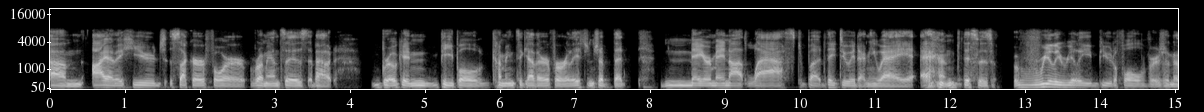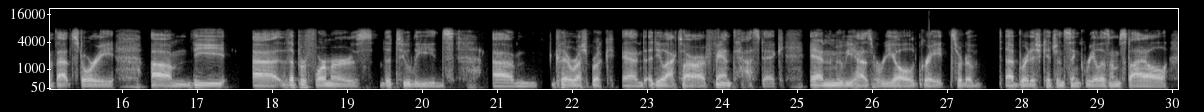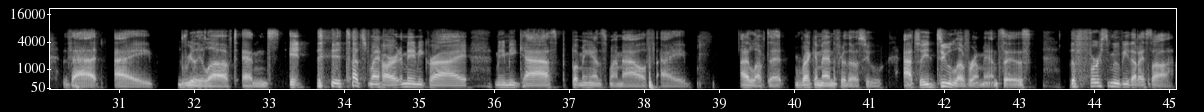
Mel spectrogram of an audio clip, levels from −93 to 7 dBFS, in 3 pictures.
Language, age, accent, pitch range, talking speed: English, 30-49, American, 85-105 Hz, 145 wpm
